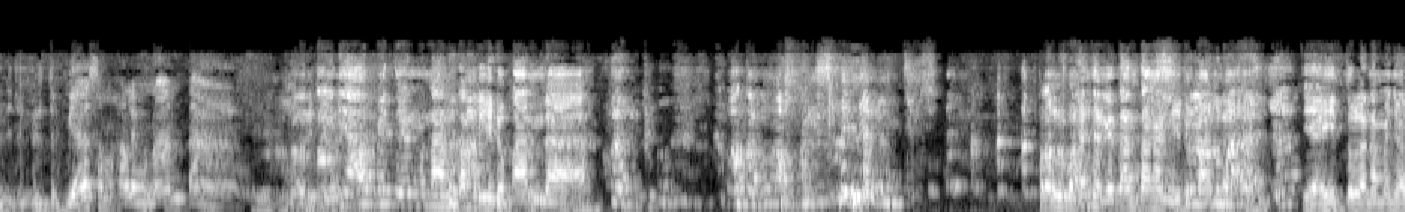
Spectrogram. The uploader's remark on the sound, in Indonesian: First impression yang sangat buruk dan ancurrr karena pertama kalinya duel sama mic.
